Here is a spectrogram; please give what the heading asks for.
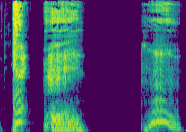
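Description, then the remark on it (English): Throat clearing in three gruff bursts: a short voiced grunt, a longer rough, raspy rumble, then after a brief pause a final voiced hum-like clearing. No speech. “I have to clear my throat, so just excuse me a second.”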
